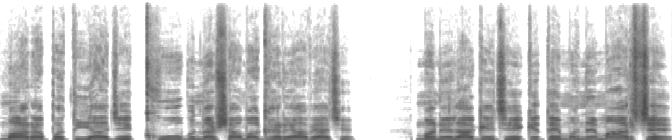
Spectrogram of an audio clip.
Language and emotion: Gujarati, fearful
